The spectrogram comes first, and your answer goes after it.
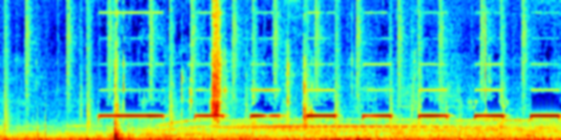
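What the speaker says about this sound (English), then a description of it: "Now the Maruti Suzuki Invicto does get an electric tailgate, and you can open it right from your key just by pressing this button." The electric tailgate of a Maruti Suzuki Invicto opens after a key-fob press: a sharp click, then a steady motor whine under a regular series of short repeating beeps.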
